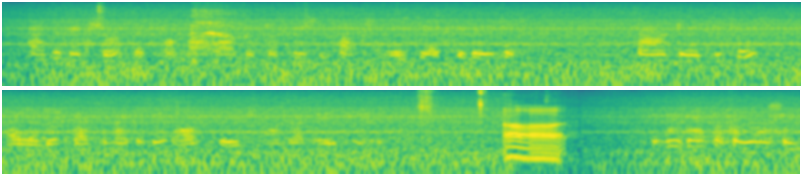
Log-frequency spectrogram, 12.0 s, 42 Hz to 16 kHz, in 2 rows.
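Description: Airbus A320 cockpit ambience from a Lufthansa sound pack in X-Plane 11, a steady engine and systems drone with tonal hums, overlaid by radio chatter and a short beep near the end.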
